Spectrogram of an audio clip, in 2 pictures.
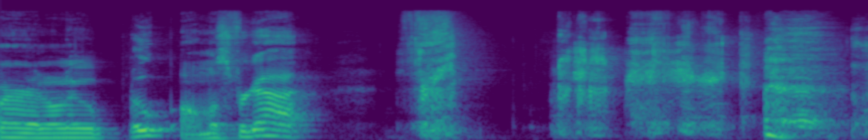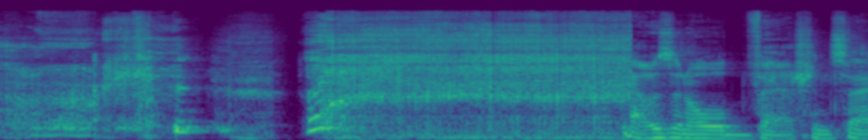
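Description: A second young man answers, joking, close to a microphone.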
